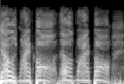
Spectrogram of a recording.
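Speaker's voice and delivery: mock very high, furious, angry scream, sounding distant. Telling a golf story, voice the guy screaming over the hill; retelling a distant scream. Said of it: "you hear this guy screaming over the top of the hill".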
